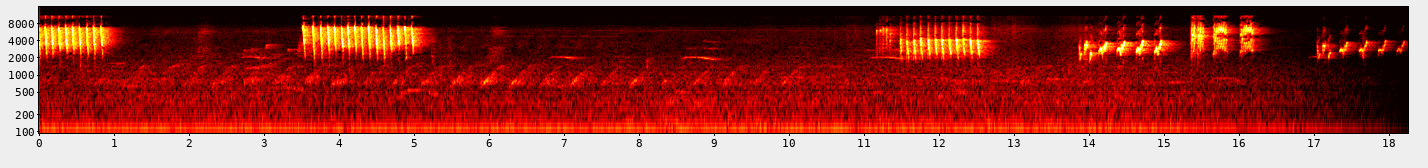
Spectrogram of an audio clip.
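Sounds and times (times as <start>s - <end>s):
Horsfield's bush lark song: 0.0s - 1.2s, 3.0s - 5.2s, 11.0s - 12.9s, 13.8s - 18.2s.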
